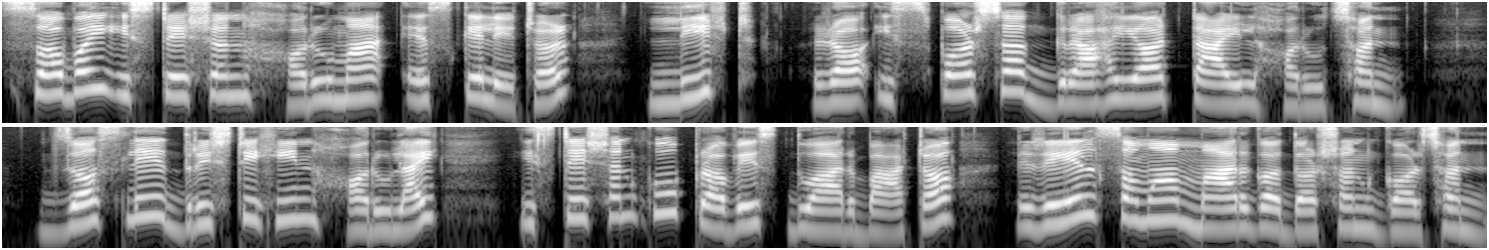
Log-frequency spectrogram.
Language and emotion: Nepali, neutral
